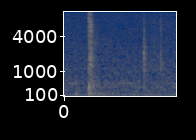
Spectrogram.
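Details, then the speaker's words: Philips console stereo tube receiver, one speaker connected on the faulty channel: sporadic sharp pops and crackles over quiet background hiss from the output stage; crackle was later cured by reversing the output tubes, sockets also suspected. "let's give it a little bit of time comes cracking so we'll go back to the"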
